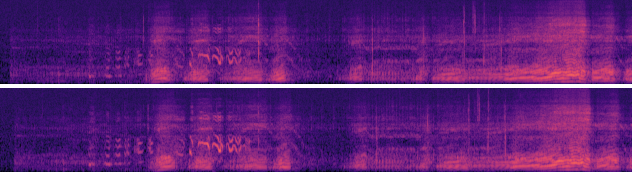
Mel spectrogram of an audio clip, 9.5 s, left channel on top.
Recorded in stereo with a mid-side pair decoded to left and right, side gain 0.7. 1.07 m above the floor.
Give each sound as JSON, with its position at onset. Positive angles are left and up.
{"t": 1.3, "sound": "laughter", "azimuth_deg": -20}
{"t": 3.9, "sound": "a finger snap", "azimuth_deg": 45}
